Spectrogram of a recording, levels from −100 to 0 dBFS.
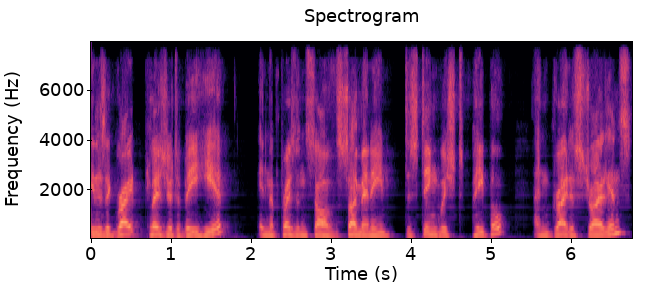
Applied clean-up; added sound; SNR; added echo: neural mask model DeepFilterNet 3.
